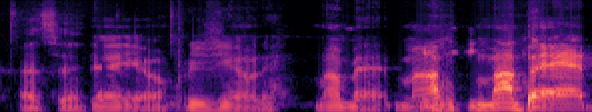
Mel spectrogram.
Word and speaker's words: Prigioni: Pablo Did I pronounce that wrong? Yeah, whatever. Prigioni, yeah, that's it. There you go, Prigioni.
